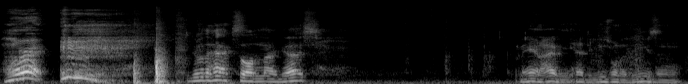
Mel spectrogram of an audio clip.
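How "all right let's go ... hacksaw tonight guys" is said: louder, upbeat call to viewers; excited announcement. Real, not acted. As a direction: announce it with energy. Switching tools, announcing.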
